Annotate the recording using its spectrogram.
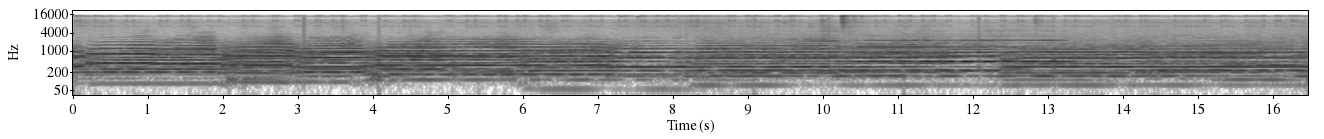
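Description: Student concert band playing a slow passage of held chords, brass to the fore, the harmony shifting every couple of seconds.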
